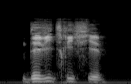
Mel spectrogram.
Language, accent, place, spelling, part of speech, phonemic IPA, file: French, France, Lyon, dévitrifier, verb, /de.vi.tʁi.fje/, LL-Q150 (fra)-dévitrifier.wav
- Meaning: to devitrify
